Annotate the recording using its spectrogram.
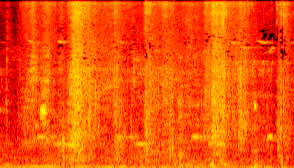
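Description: Footsteps rustling and crunching through dry leaf litter, a few irregular steps, the loudest about a second in and again near three seconds.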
